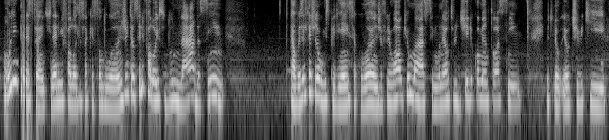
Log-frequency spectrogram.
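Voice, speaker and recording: A woman's voice: medium pitch, fast, mellow, no echo. A woman leading a casual group Bible study, telling stories in a chatty way with frequent tag questions. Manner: chatty storytelling with frequent "né" tags.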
